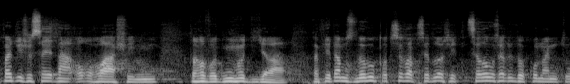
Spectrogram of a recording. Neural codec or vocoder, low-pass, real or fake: codec, 44.1 kHz, 2.6 kbps, DAC; 14.4 kHz; fake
